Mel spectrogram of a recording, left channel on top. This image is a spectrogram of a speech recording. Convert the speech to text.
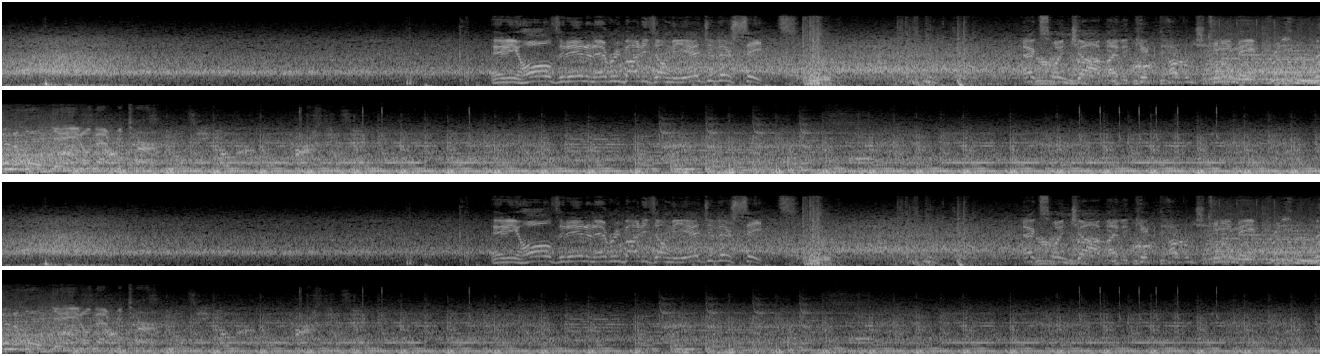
And he hauls it in, and everybody's on the edge of their seats. Excellent job by the kick coverage team. A pretty minimal gain on that return.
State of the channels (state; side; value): quieter; right; 4.4 dB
